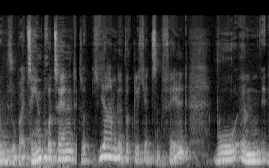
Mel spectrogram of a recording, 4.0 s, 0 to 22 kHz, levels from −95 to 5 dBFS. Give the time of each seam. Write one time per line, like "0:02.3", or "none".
0:01.1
